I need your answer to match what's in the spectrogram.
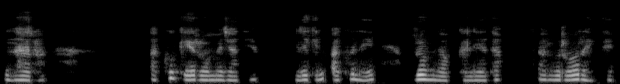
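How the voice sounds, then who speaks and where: A woman's voice: medium pitch, flat delivery, normal speed, a little mellow, breathy edge, no room sound, rough recording. A woman narrating a romance story in a chatty, conversational way, adding her own comments on the characters.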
